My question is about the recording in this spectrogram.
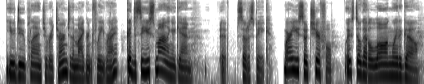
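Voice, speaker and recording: An actress voicing a tough, no-nonsense female starship commander in a video game, with a firm, measured, authoritative delivery. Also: sits low, no room sound, clean studio sound. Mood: resolute, then supportive. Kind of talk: video game dialogue acting.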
